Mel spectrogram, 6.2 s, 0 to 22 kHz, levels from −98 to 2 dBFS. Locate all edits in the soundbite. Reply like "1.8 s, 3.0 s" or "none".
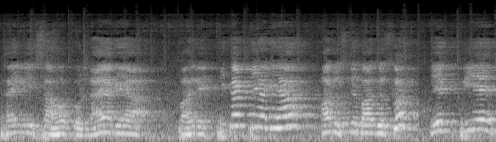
5.2 s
